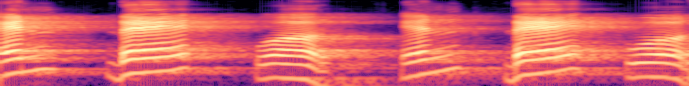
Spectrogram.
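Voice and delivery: Endeavor, very slow, DEV drawn out; en-DEV-or stretched for the class; slow drill of Endeavor; stress on DEV. Shown as a demonstration. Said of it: "three syllables ఉన్నాయి".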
